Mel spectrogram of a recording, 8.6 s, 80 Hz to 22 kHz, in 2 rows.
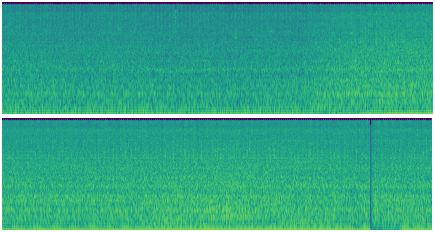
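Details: Nissan Micra with HR16DE engine at 3,546 km: steady idle with a regular light knock tied to engine speed, nearly four beats a second; engine knocking persists, cause unclear.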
